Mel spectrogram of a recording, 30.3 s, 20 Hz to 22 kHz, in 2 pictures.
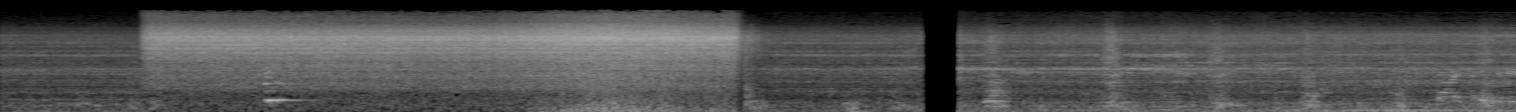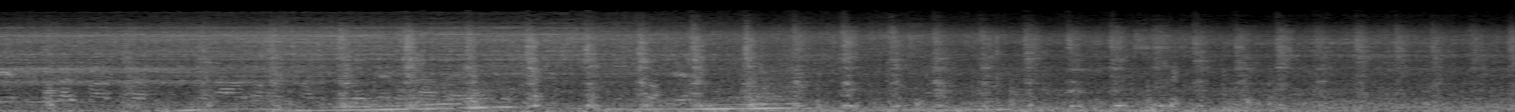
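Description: Steam locomotive 45596 Bahamas, an LMS Jubilee class 4-6-0, letting off a loud, steady hiss of steam for about six seconds that starts and stops abruptly. After a short break the steam hiss continues more quietly, with a growing run of regular clicks as a train moves off.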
